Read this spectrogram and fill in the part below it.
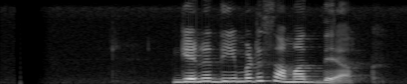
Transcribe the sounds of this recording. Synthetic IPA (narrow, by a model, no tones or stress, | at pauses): ɡenəd̪iːməʈəsamad̪ːeja̰k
